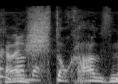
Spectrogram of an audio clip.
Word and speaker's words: Karlheinz Stockhausen: Avremo una puntata molto ricca oggi, infatti parleremo, adesso ho paura di dire la pronuncia, però va bene, Karlheinz Stockhausen, ho detto bene? Uno dei maggiori compositori del bene? – Detto bene? – Abbastanza, Karlheinz Stockhausen.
